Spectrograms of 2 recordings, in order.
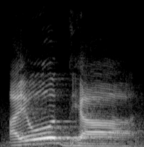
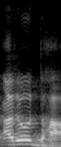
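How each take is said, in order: First: अयोध्या drawn out low as "a-yo-dhyaa"; correct pronunciation. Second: अयोध्या said as "ajodha", with j for y; popular mispronunciation. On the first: Shown as a demonstration. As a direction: slowly show the y sounds in अयोध्या. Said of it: "शुद्ध अयोध्या ये होता है". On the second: Retold or imitated. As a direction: imitate the faulty "ajodha" for अयोध्या. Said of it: "लोग अयोध्या को अयोध्या कह देते हैं".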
